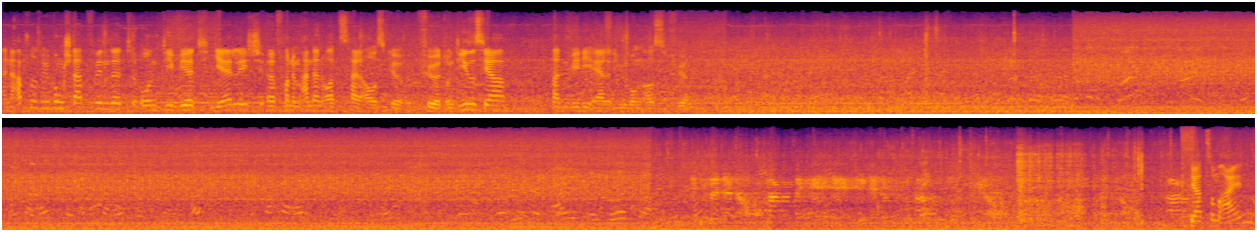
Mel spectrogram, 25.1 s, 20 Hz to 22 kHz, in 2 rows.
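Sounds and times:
fire engine pump running: 0.0 - 25.0
indistinct voices: 0.0 - 25.0.

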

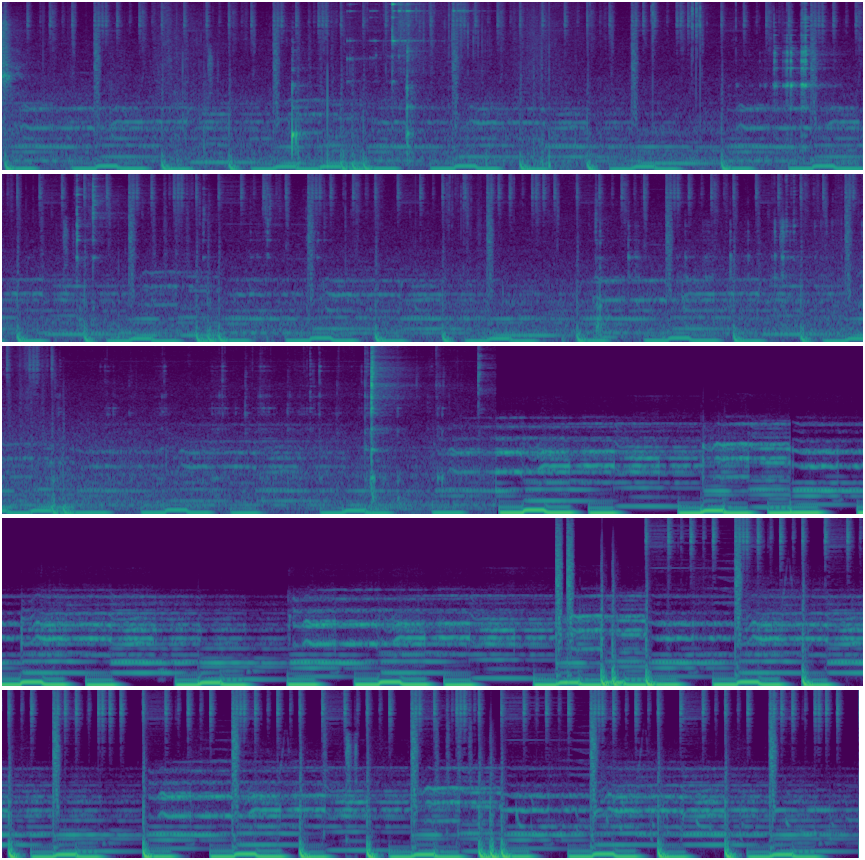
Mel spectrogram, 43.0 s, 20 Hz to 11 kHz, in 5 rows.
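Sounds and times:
background music with bass beat: 0.0 - 19.8, 31.3 - 43.0
metallic clinks of bolts and wrench: 2.9 - 5.6, 6.8 - 12.3, 14.4 - 22.2.

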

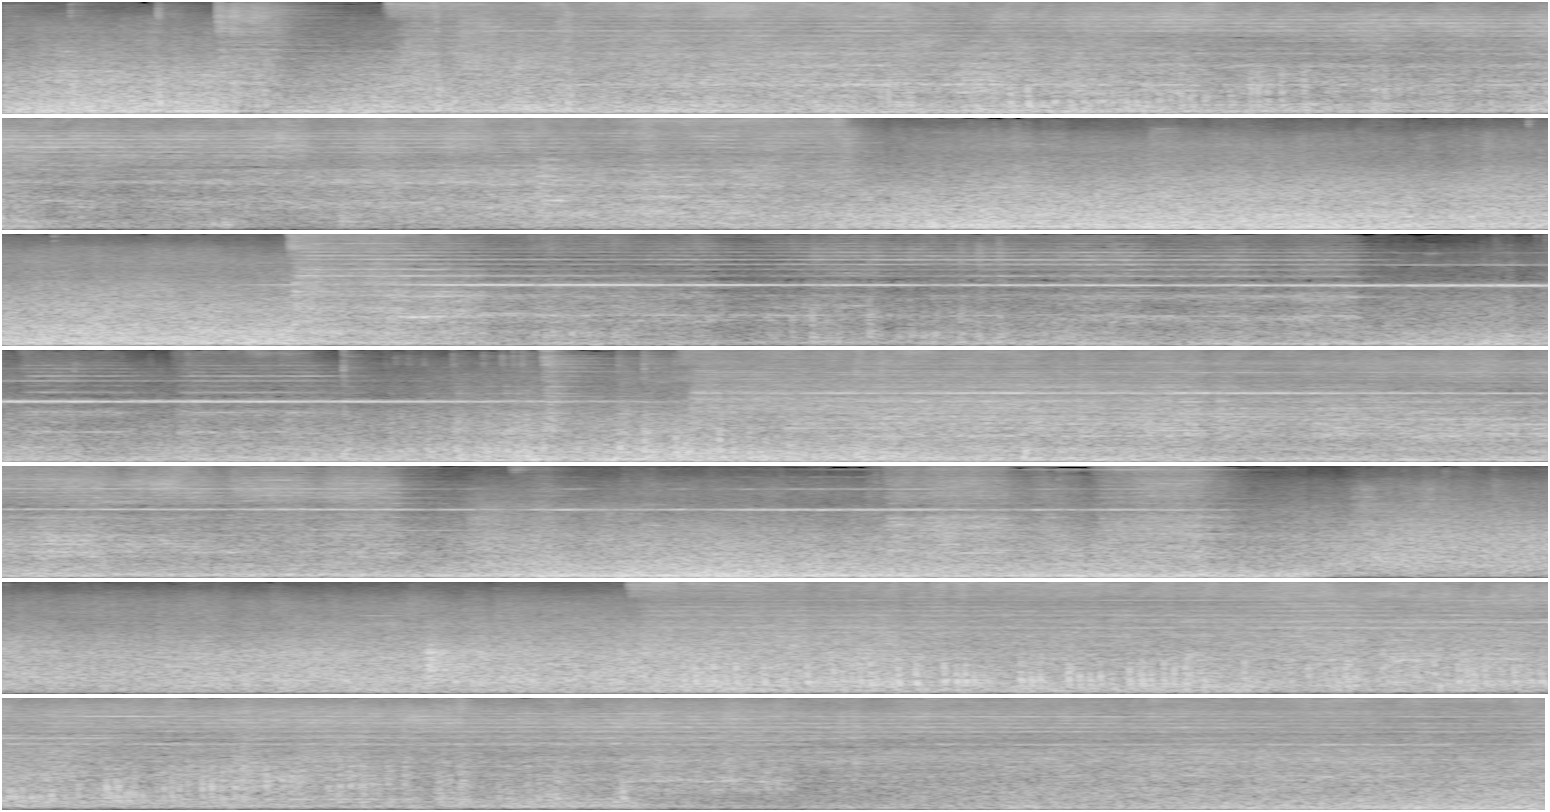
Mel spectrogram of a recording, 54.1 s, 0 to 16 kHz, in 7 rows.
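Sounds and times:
train wheels rumbling on rails: 0.0 - 54.0
high wheel squeal: 2.0 - 11.9, 16.6 - 37.1, 41.8 - 54.0.

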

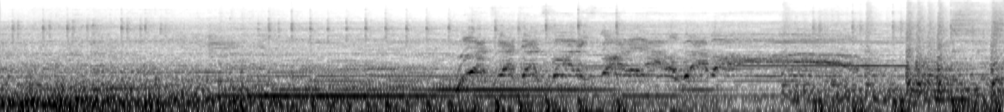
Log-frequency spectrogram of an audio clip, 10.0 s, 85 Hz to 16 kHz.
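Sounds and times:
drums: 0.0 - 10.0
electric guitars: 0.0 - 10.0
vocalist yelling into microphone: 4.6 - 8.6.

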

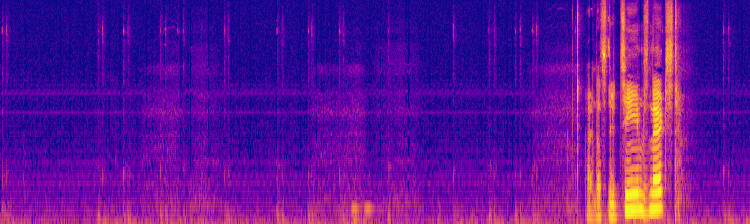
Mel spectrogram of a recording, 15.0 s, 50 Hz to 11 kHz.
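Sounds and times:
computer mouse clicks: 0.0 - 0.2, 1.9 - 3.8, 4.4 - 4.7, 5.5 - 7.0, 9.0 - 11.7, 14.4 - 14.7.

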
